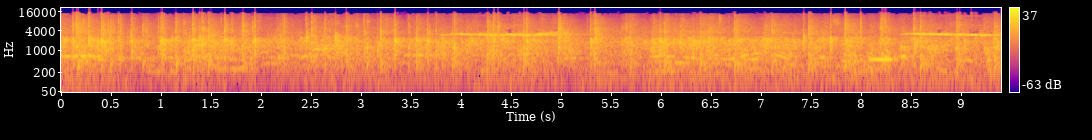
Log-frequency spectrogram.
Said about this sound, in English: I understand this is at a Best Buy, and the applause that you're hearing is actually staff applauding and thank.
